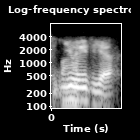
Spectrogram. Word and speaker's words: Ulizio: Nolan Ulizio, I'm not even sure how you pronounce his name. It's Ulizio.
